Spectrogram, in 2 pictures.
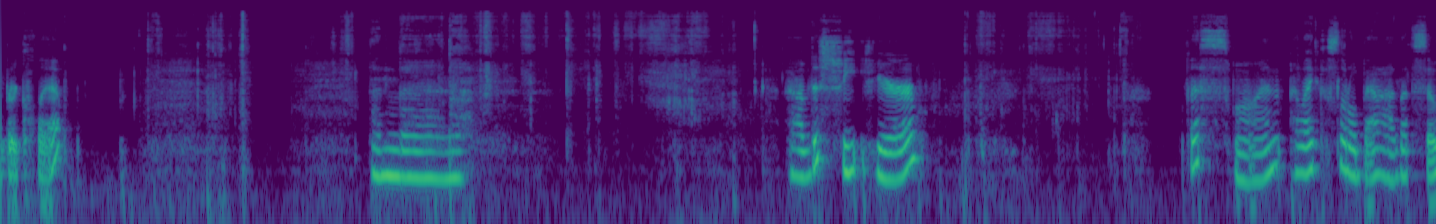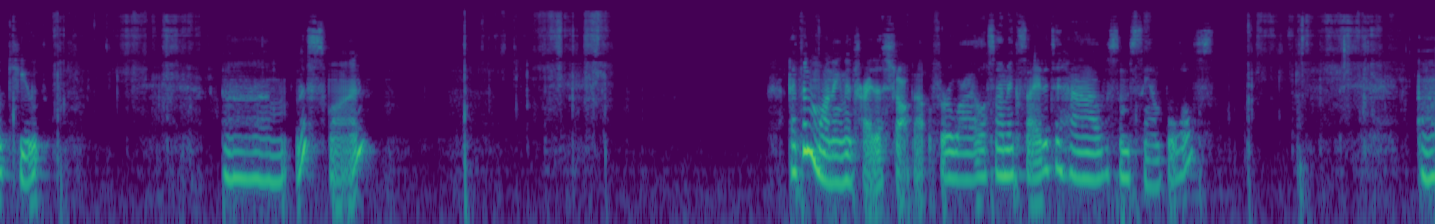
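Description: Stiff paper cards rustle and tap softly as hands shuffle them.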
